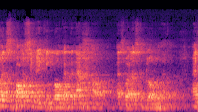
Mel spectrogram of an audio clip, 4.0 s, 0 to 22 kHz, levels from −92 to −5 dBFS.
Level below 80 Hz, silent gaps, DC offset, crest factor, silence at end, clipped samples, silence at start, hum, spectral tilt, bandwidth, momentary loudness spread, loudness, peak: -52 dBFS; none; under 0.1%; 16 dB; 0 s; under 0.1%; 0 s; none; -4 dB/octave; 16 kHz; 10 LU; -21 LUFS; -6 dBFS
